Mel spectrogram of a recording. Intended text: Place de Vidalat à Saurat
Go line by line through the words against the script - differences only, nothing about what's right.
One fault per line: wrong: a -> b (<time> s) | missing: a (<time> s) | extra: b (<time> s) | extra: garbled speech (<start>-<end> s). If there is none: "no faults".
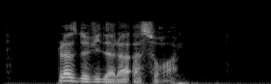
no faults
